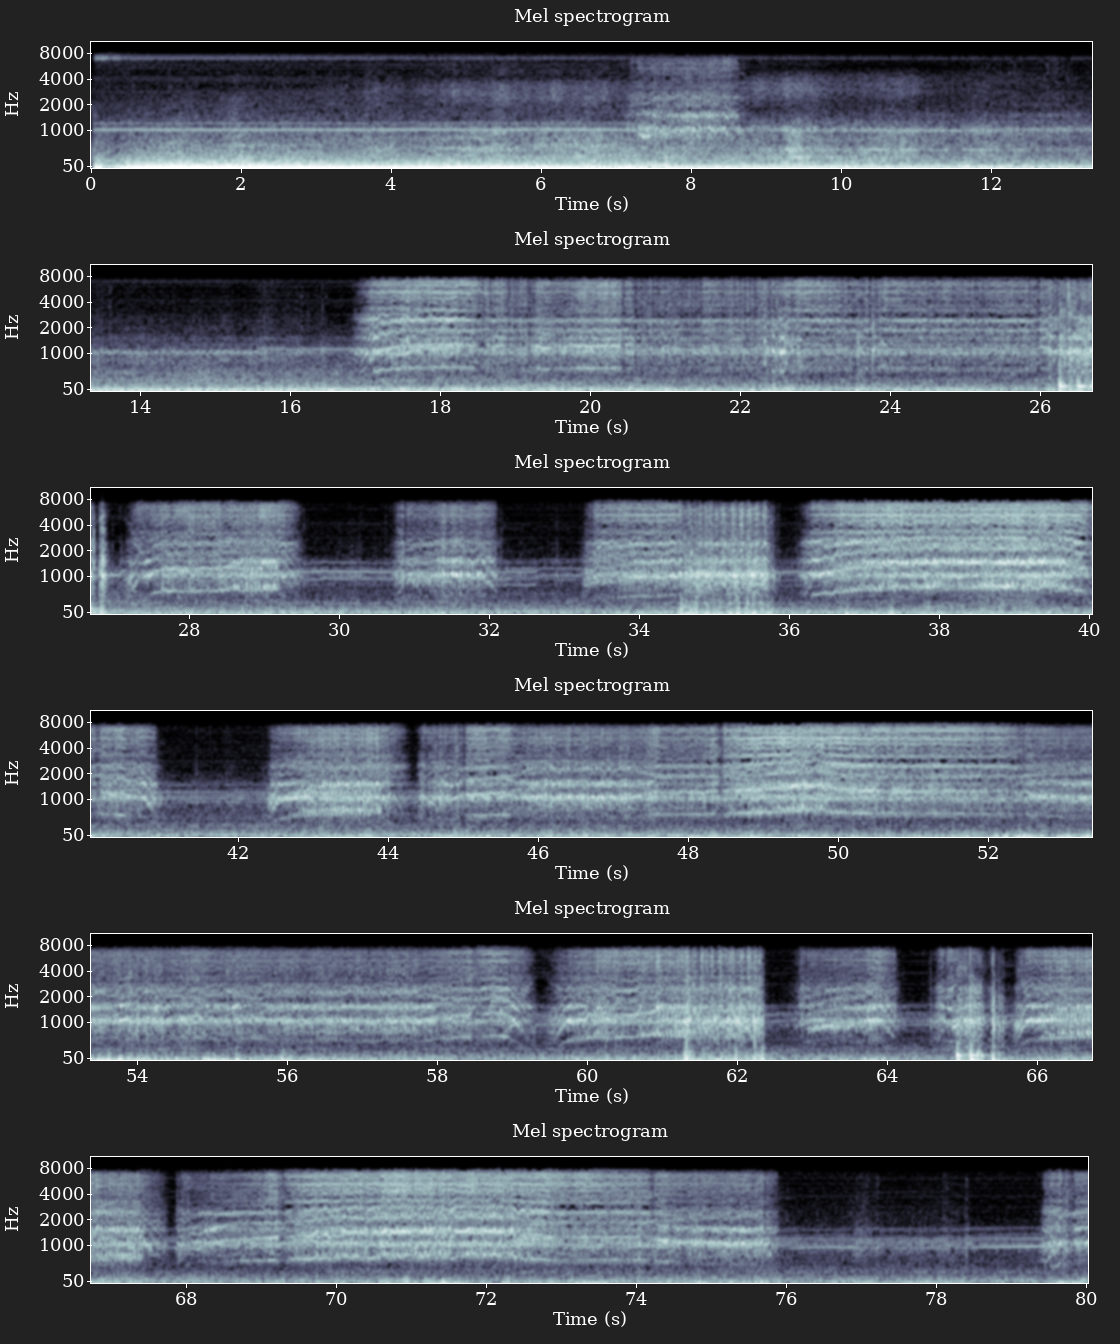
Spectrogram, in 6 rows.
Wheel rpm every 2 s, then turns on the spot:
0, 0, 0, 60, 30, 10, 20, 20, 90, 160, 160, 160, 160, 100, 90, 80, 60, 120, 130, 160, 40, 100, 130, 160, 160, 160, 160, 160, 160, 110, 150, 100, 60, 110, 150, 160, 160, 130, 20, 50.
8-16 28-30 40-42 76-78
